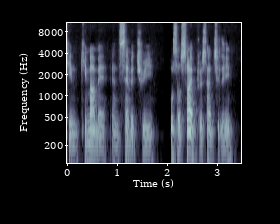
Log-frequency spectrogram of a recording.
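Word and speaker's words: κοιμάμαι: Now we're accenting the endings now. Kimame, kimasse.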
